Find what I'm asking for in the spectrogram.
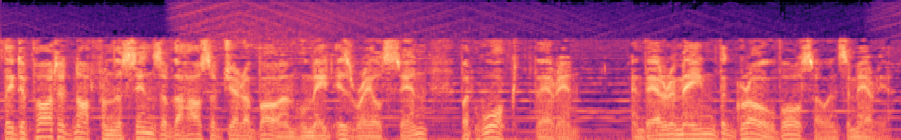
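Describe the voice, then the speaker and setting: A man giving a measured, solemn scripture reading over soft background music. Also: low voice, dull audio. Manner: measured, solemn reading with rising and falling phrases. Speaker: Bible reader.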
